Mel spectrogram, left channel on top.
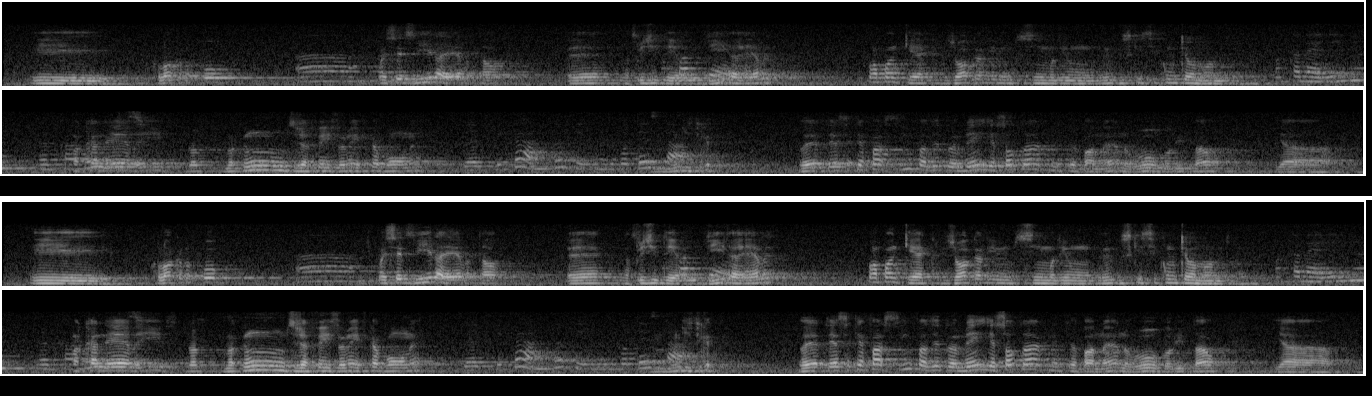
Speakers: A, on the right; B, in the centre.
A: e coloca no fogo.
B: ah,
A: E depois
B: na frigideira.
A: você vira ela, tal, na
B: Tipo
A: frigideira.
B: uma panqueca,
A: Vira ela e fica uma panqueca. E Joga ali em cima ali um, eu esqueci como que é o nome do.
B: uma canelinha, deve ficar uma
A: Uma
B: delícia.
A: canela, isso. Joga- Hum, você já fez também? Fica bom, né?
B: Deve ficar, nunca fiz, mas eu vou testar.
A: Uhum. E fica, é, tem essa que é facinho fazer também e é saudável, né? Que é banana, ovo ali e tal. E a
